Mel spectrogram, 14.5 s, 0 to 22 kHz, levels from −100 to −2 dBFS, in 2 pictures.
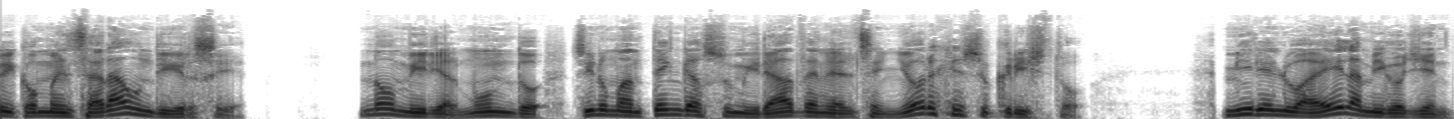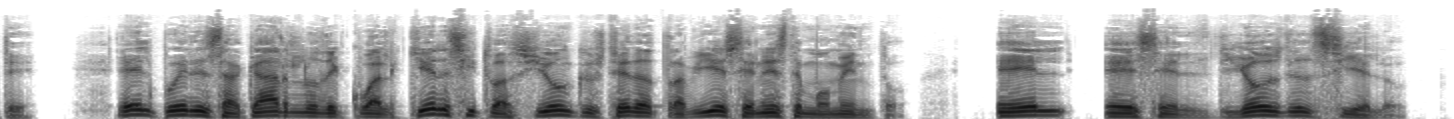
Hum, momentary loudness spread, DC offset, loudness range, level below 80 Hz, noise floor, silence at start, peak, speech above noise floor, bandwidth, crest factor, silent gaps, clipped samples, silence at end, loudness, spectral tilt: none; 9 LU; under 0.1%; 2 LU; -46 dBFS; -87 dBFS; 0 s; -2 dBFS; 71 dB; 11.5 kHz; 14 dB; none; under 0.1%; 0.3 s; -17 LUFS; -6 dB/octave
